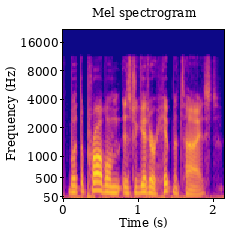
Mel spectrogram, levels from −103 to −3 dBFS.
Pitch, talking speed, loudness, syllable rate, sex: 145 Hz, 220 wpm, -19 LUFS, 6.2 syllables/s, male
